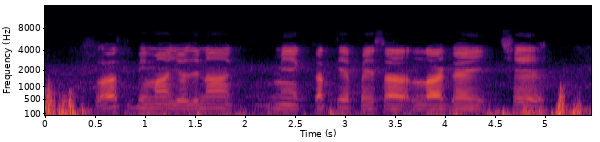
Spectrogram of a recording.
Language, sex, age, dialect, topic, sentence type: Maithili, male, 41-45, Bajjika, banking, question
